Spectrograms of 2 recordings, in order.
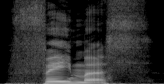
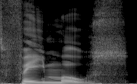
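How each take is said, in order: First: The ending is a short 'us' sound. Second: The ending is an 'ohs' sound. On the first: The speaker calls it right. "the sound here is us" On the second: The speaker calls it wrong. "It's not famous. We don't have this O's sound"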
